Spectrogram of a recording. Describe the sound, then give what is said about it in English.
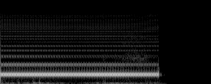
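A phone call ringing tone plays over a speakerphone held next to another phone to record it: one steady, slightly buzzy electronic tone lasting under two seconds, loud, then cutting off abruptly into silence. “I use the advanced recording technique of putting it on speaker and holding it next to my phone until Joe wakes up”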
